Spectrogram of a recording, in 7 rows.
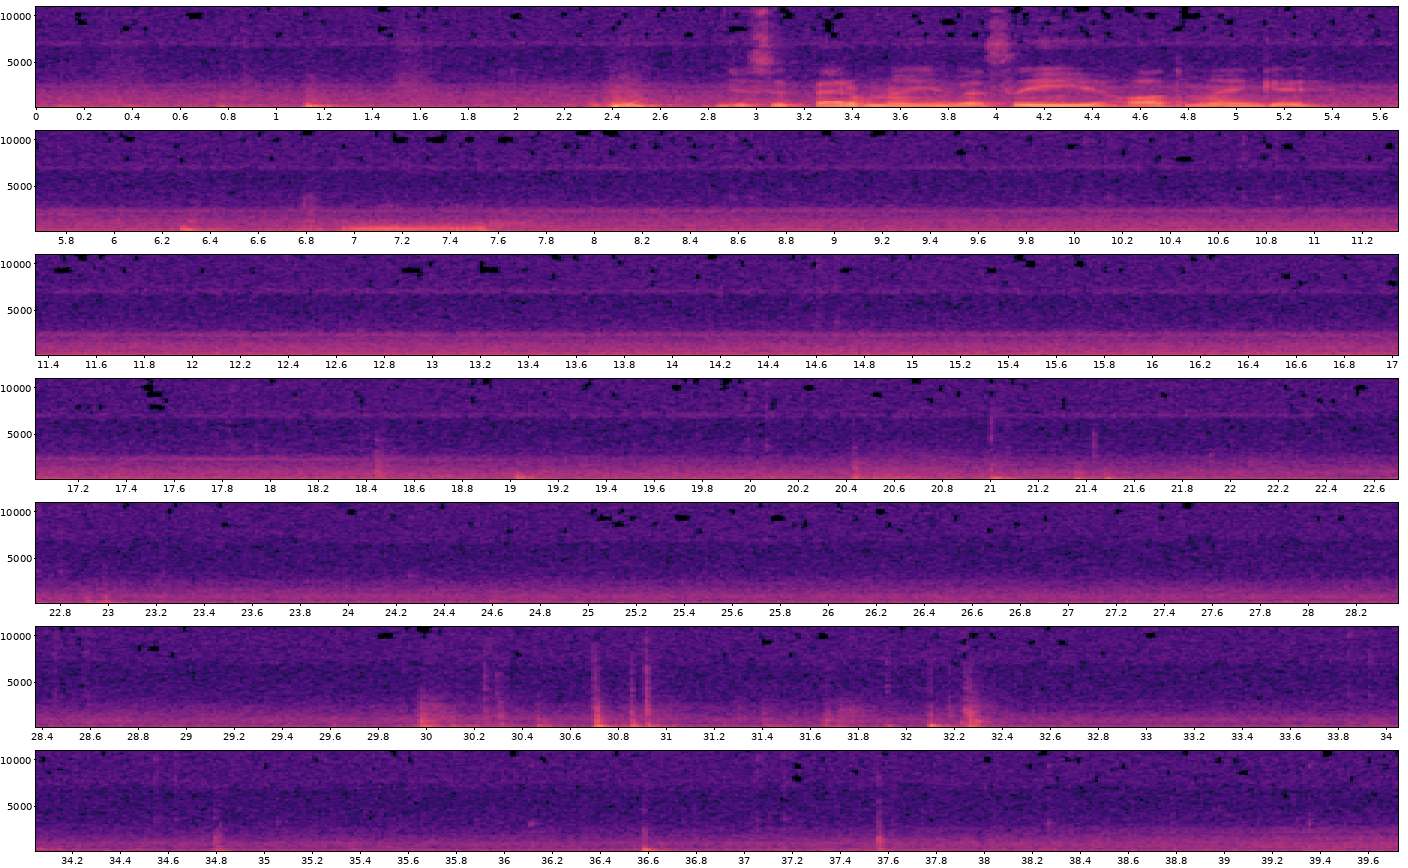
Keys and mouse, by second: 2.5-3.6 drag, 2.5-3.6 right drag, 10.0 click, 14.5 click, 17.7 click, 19.9 click, 22.6 shift+click, 23.2-24.2 middle drag, 28.4 click, 30.6 ctrl+z, 33.8 shift+click, 35.0-36.0 middle drag, 37.0 shift+click, 37.6 middle click, 38.7 middle click.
